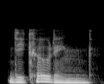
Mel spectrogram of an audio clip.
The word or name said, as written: decoding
